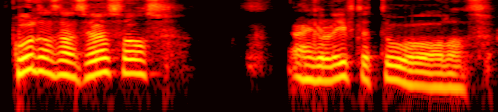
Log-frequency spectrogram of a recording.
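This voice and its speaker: A man delivers a sermon, his voice sitting a little higher than most men's. He speaks earnestly, reads scripture aloud with its references, and now and then stumbles into a halting restart. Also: big pitch swings, dark tone. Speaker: preacher.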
